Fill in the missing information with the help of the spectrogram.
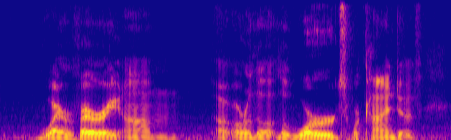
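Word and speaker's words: אור: It's actually or. You're supposed to roll your R just a little bit.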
